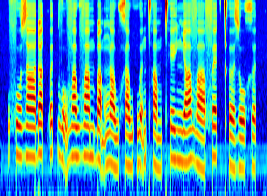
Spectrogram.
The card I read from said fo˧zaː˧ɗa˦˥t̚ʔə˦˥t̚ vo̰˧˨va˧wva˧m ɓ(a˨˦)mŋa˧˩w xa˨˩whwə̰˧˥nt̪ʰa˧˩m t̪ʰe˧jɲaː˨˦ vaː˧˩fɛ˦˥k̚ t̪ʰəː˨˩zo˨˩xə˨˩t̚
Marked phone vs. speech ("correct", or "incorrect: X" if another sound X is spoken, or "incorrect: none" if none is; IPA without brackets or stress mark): incorrect: a̰˧˨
